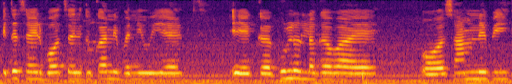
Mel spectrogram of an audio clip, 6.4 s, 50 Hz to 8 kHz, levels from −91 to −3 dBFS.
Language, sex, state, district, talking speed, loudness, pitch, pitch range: Hindi, female, Rajasthan, Bikaner, 160 wpm, -16 LUFS, 230 Hz, 220-245 Hz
